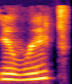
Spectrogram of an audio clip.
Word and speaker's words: Irith: are listening sure so my name is irate which is not spelled like it sounds but we'll leave that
